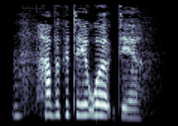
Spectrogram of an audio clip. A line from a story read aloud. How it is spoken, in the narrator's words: she mumbled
